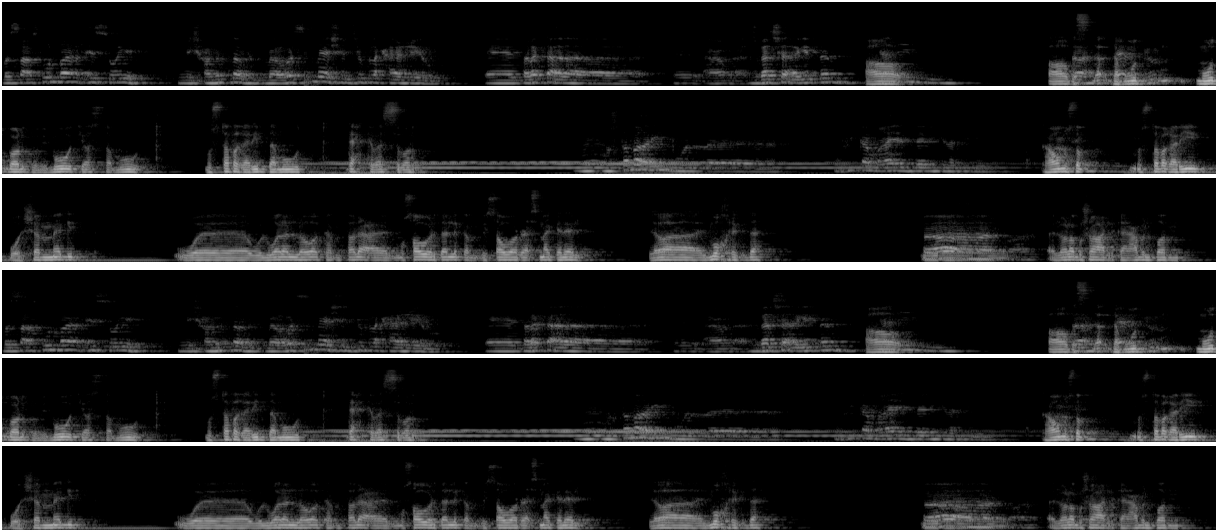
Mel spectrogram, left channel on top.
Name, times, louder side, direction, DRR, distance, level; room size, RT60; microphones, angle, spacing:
voice 1, 0.0-1.4 1.8-4.3 4.8-6.4 6.7-8.5 8.8-9.5 10.7-11.6 17.9-19.9 20.5-22.0 22.7-23.3 33.5-34.6, left 1 dB, 35° left, 4 dB, 1.7 m, -40 dB
voice 2, 8.6-9.0 10.5-11.4 11.9-13.5 14.2-15.1 15.6-16.3 22.5-23.0 23.4-25.1 26.0-30.1 30.8-31.9 33.5-34.3 34.7-36.0, left 1 dB, 10° left, 6 dB, 0.4 m, -30 dB
sound 1, 15.0-22.3, right 1 dB, 80° left, 2.6 m, -44 dB
14.0 x 5.5 x 4.5 m, 0.72 s
head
